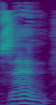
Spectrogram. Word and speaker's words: Zen: Even the language of Zen is basically used from the Japanese pronunciation of the Chinese sound of Chen, and in Cantonese called Sim.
